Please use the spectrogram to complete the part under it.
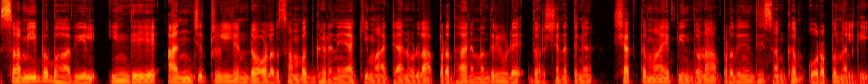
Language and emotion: Malayalam, neutral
